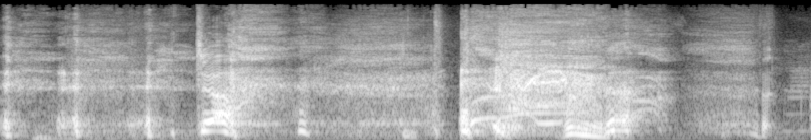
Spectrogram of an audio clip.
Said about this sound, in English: For God's sakes, get rid of that cough. Yeah, no kidding. It's just a cough.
